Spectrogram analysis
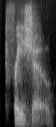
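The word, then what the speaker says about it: freijó: Can you pronounce it again? Frajo, frajo.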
